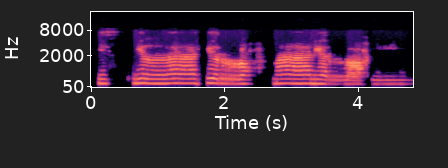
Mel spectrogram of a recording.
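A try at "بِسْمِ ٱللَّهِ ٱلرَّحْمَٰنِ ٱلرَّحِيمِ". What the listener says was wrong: Nah, tapi tadi di huruf ro coba tadi ro-nya tadi kan Ibu bacanya r, tuh ada getarannya Bu ya. Coba kita agak samarkan apa ya? Kalau volumenya itu dikecilkan itu, Mbak. Nah, jadi Bismillahirrahmanirrahim.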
